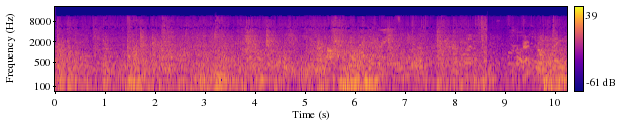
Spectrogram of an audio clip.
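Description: Bowling alley din: bowling balls rumbling down the lanes and pins being struck, with scattered knocks over a steady murmur of voices.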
